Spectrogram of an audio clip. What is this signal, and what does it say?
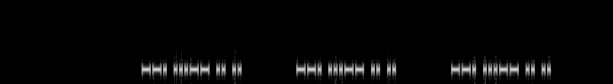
Morse code, heard as a keyed tone, about 46 wpm, 700 Hz. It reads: G3II G3II G3II
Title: DXCC-100 Call Signs - 4 Characters - Repeated 3x - 45wpm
